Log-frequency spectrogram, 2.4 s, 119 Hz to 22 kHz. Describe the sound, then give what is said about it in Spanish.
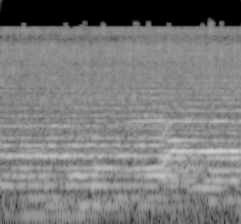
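Heavy rain from a storm in Biescas, which dropped up to 170 litres per square metre in half an hour, pours down in a steady, continuous, deafening hiss, dense, with a faint sustained tonal drone running underneath it. “Una tormenta con una lluvia muy fuerte puede dejar entre 20 y 30 litros por metro cuadrado.”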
